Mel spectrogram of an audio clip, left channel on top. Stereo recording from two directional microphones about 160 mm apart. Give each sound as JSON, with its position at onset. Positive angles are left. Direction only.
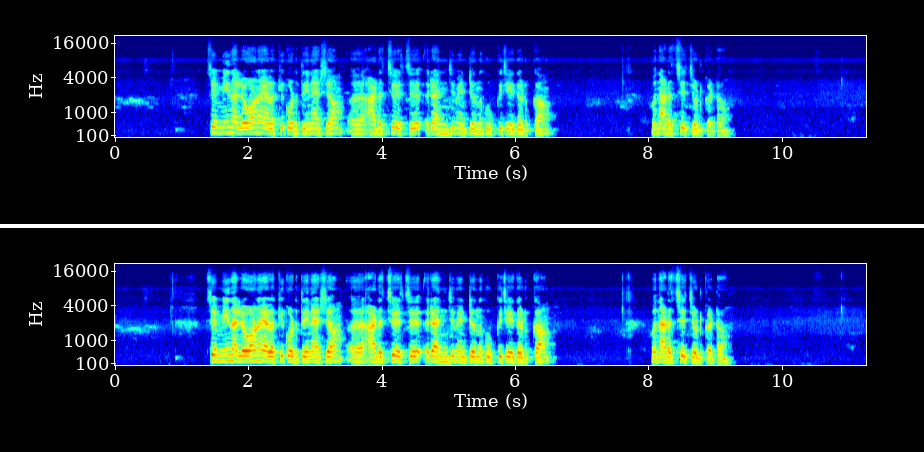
{"t": 1.4, "sound": "speech", "side_deg": -30}
{"t": 8.0, "sound": "speech", "side_deg": -30}
{"t": 10.9, "sound": "a sound", "side_deg": -25}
